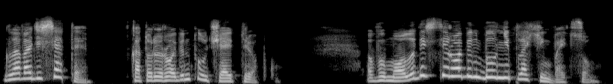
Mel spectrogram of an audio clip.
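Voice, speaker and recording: A woman narrating a children's audiobook with expressive storytelling. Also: mid-range voice, normal speed, dry recording. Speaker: audiobook reader.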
